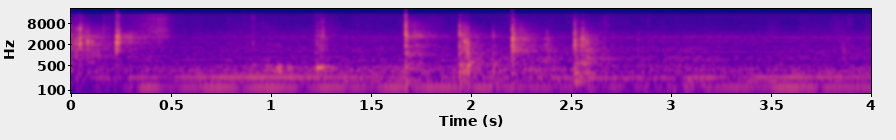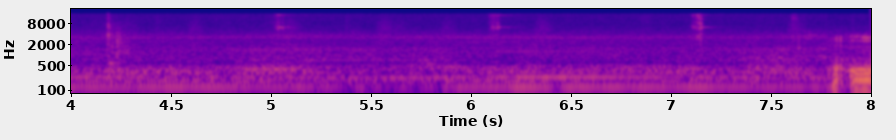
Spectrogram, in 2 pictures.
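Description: Handling sounds of a turbocharger being turned over in the hands: scattered light clicks and knocks of metal and plastic caps, most in the first few seconds, over a steady low hum.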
